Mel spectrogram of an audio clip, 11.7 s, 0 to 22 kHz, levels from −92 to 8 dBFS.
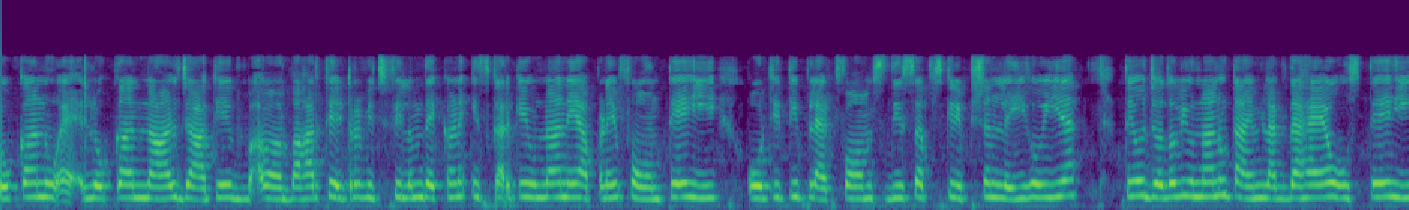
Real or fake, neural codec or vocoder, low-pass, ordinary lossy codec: fake; codec, 16 kHz, 4.8 kbps, FACodec; 7.2 kHz; none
